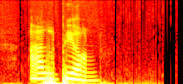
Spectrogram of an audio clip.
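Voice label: "albion", welsh pronunciations; Wales/welsh names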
